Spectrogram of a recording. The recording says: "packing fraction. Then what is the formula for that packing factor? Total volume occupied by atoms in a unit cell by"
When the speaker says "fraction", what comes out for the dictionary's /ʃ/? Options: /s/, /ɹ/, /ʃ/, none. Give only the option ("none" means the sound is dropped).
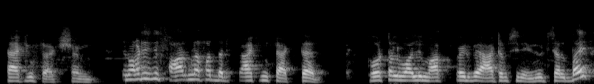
/ʃ/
